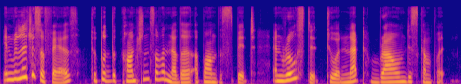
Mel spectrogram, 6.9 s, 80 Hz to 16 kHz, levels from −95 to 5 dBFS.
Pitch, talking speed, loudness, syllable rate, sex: 220 Hz, 175 wpm, -20 LUFS, 5.1 syllables/s, female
